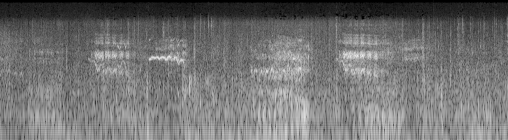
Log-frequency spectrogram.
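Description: Horse whinnying three times, about two, five and seven seconds in, with hoofbeats on dirt underneath.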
